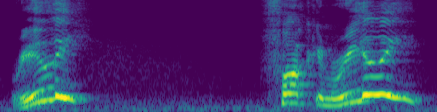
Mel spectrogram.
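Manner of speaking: high rising exasperated question; incredulous. Real, not acted. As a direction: demand it in sheer disbelief. Disbelief at a plot hole.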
